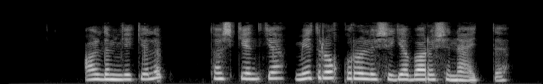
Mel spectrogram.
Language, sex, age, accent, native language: Uzbek, female, 12-17, Farg'ona, Uzbek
